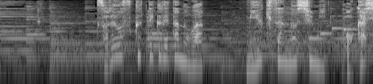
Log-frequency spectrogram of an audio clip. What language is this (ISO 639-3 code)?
jpn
